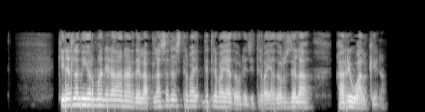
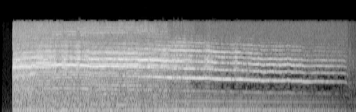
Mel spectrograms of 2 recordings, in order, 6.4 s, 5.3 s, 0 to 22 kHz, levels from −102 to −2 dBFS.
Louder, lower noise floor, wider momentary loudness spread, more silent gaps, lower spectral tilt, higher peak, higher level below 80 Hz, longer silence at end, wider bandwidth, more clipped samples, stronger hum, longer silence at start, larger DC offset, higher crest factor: second, -17 LUFS vs -11 LUFS; first, -47 dBFS vs -34 dBFS; second, 11 LU vs 15 LU; first, 4.98-5.03 s vs none; first, -4.5 dB/octave vs 1 dB/octave; first, 0 dBFS vs -6 dBFS; second, -52 dBFS vs -38 dBFS; first, 0.65 s vs 0.15 s; second, 8 kHz vs 11.5 kHz; neither; neither; first, 0.85 s vs 0.2 s; neither; first, 18 dB vs 10 dB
